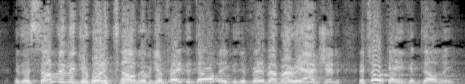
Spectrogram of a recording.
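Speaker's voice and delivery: high, loud, with laughter breaking in; coaxing rabbi repeated. Retold or imitated. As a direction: repeat the plea, laughing as you go. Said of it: "I'll repeat myself".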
